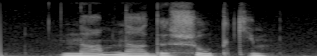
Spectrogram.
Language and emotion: Russian, neutral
